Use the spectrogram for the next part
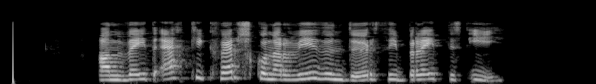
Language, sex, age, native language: Icelandic, female, 40-49, French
